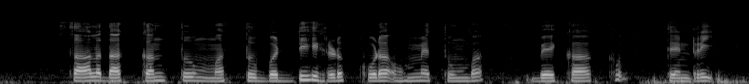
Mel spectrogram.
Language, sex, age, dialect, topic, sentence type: Kannada, male, 25-30, Dharwad Kannada, banking, question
